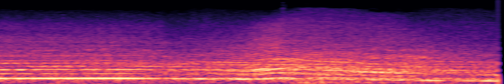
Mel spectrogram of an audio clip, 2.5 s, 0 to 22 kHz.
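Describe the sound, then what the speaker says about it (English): Mazda MX5 Cup race car engine in a racing video game at Daytona Road Course, a buzzy tonal drone whose pitch dips and rises as it revs, steady and moderately loud throughout. "Like, listen to his engine."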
